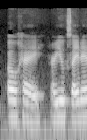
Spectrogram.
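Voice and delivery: flat, dull, lifeless voice. Narrator, expecting Lily but finding Emma at the door, speaks in a dull voice. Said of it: "I asked in a dull voice".

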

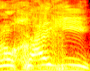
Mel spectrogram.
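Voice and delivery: very high, loud cry. Picturing Steve Irwin shouting behind them during a fight: Steve Irwin impression. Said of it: "him behind me as I'm trying to fight".

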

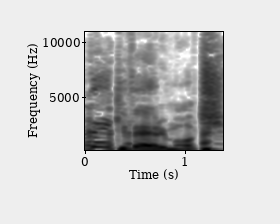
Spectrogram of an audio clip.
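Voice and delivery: Irish lilt, laid on for fun. Trying out different accents while others comment, Irish accent. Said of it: "That was Irish".

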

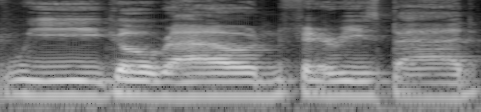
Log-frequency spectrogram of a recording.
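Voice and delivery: low, flat, level, stiff mechanical robot voice. Describing a story, doing Peace's robotic voice. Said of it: "he talks like this sort of robotic".

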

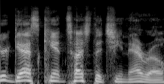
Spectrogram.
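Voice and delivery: loud, over-the-top, exaggerated East LA accent. Quoting a woman telling him off about his guest: exaggerated East LA accent. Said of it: "You made it seem like she's from East LA".

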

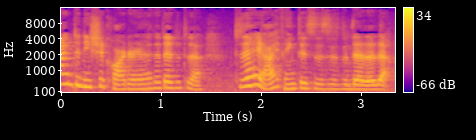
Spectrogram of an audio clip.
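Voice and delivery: mechanical, machine-like voice. Show a listener how a girl talks to the camera, as Denisha Carter talking like a robot. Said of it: "it's her talking like a robot".

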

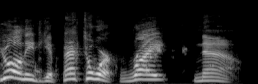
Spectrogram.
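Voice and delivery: high, loud, bossy shouting. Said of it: "And she goes".

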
